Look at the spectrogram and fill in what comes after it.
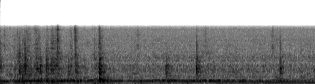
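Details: Female pet Madagascar day gecko, sounding off as a camera lens is held in front of her: a series of sharp, dry clicks scattered through the first four seconds, some in quick pairs, over a steady low indoor hum.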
